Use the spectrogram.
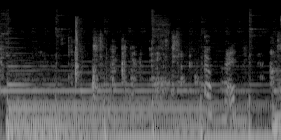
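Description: Someone types hard on a keyboard: a series of sharp, irregular clacking keystrokes over a steady low hum in the background.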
